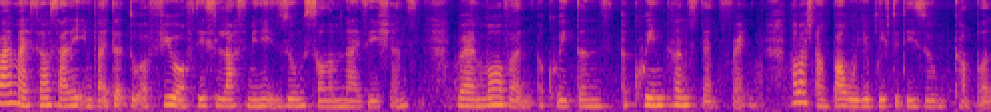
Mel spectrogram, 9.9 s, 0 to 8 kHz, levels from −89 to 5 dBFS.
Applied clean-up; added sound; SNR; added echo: neural separator model SepFormer DNS4.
